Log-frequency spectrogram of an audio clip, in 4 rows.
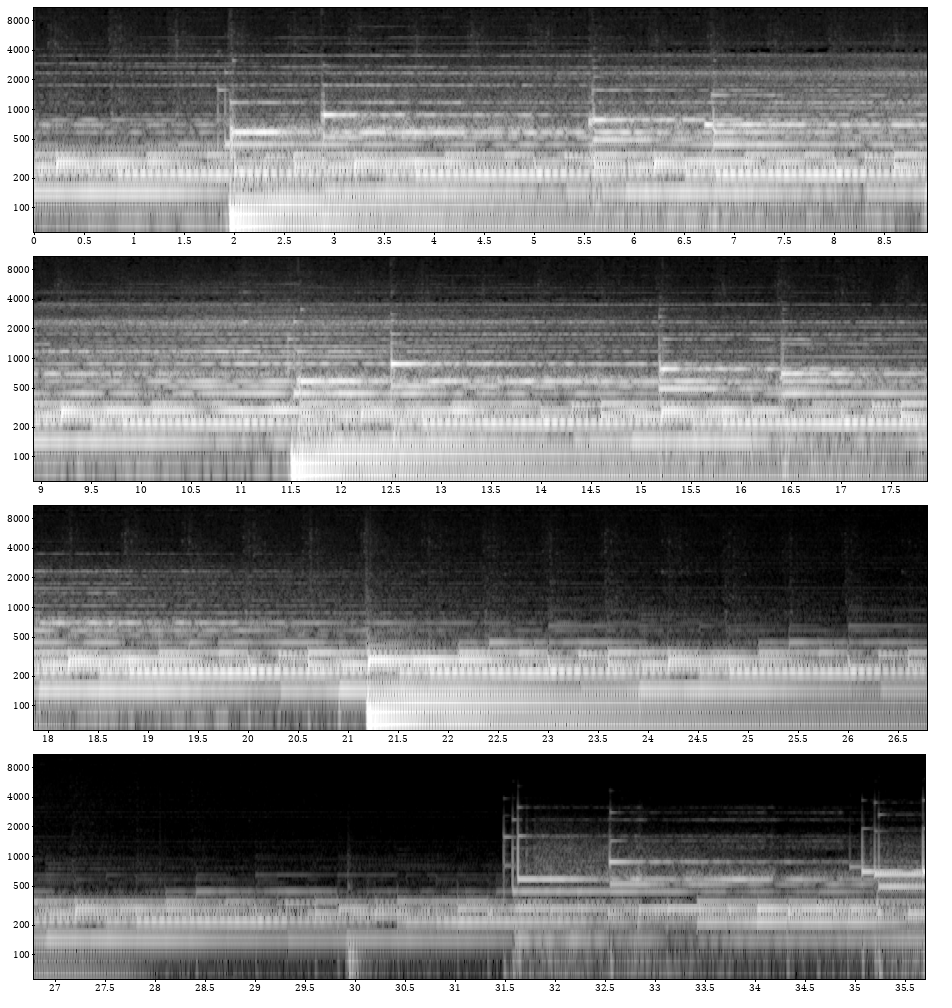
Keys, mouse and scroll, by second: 0.6 click, 2.3 scroll up 1, 3.0-7.8 drag, 4.1-4.9 typing, 7.5-8.3 typing, 7.8 scroll down 1, 8.8-14.6 drag, 15.0 click, 16.2 scroll up 1, 16.8 scroll up 1, 17.3 alt+click, 18.1 scroll down 1, 18.2-20.4 typing, 18.3-18.9 scroll up 2, 19.0 click, 23.4-26.0 typing, 23.6 click, 23.9 click, 24.2 click, 24.5 click, 24.7 click, 26.1 click, 27.2-28.5 typing, 27.9 click, 28.6-30.4 drag, 30.4 typing, 30.9-32.3 scroll down 1, 32.3 scroll up 1, 32.9 ], 33.0-35.7 drag.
